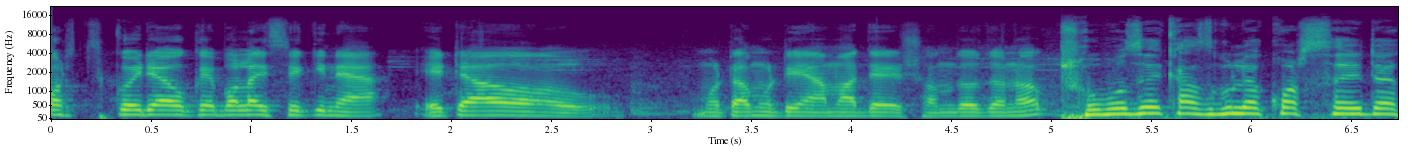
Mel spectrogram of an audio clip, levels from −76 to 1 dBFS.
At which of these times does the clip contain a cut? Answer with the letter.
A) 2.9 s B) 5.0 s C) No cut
B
